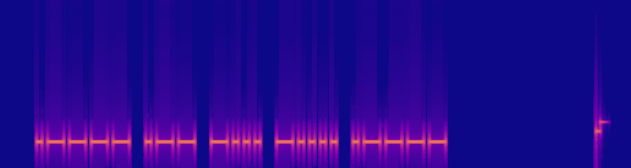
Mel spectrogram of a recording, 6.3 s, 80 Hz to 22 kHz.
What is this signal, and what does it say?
Morse code, heard as a keyed tone, about 22 wpm, 700 Hz. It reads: 1WB61
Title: Five Challenging Letter-Number Combinations 22wpm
